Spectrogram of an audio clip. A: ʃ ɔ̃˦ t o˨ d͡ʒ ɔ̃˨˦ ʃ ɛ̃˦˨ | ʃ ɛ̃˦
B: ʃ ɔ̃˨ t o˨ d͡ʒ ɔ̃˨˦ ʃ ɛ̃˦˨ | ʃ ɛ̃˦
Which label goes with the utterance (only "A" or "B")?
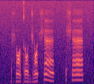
B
